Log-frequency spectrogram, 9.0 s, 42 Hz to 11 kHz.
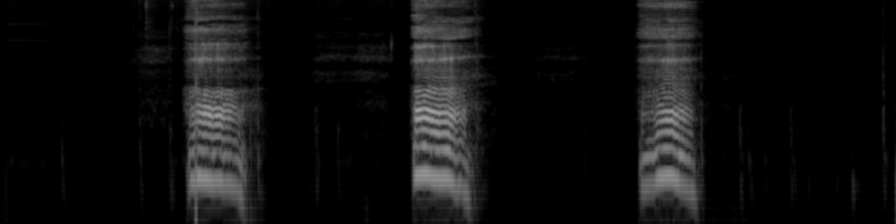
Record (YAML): exhalation_length: 9.0 s
exhalation_amplitude: 26317
exhalation_signal_mean_std_ratio: 0.3
survey_phase: beta (2021-08-13 to 2022-03-07)
age: 65+
gender: Male
wearing_mask: 'No'
symptom_none: true
smoker_status: Never smoked
respiratory_condition_asthma: false
respiratory_condition_other: false
recruitment_source: REACT
submission_delay: 2 days
covid_test_result: Negative
covid_test_method: RT-qPCR
influenza_a_test_result: Negative
influenza_b_test_result: Negative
